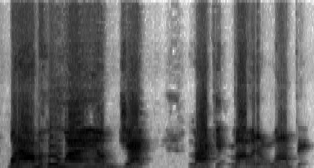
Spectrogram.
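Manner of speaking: suddenly shouting with country pride; defiant shout. Real, not acted. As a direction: belt it out, unapologetic. Defiant return to own country accent.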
